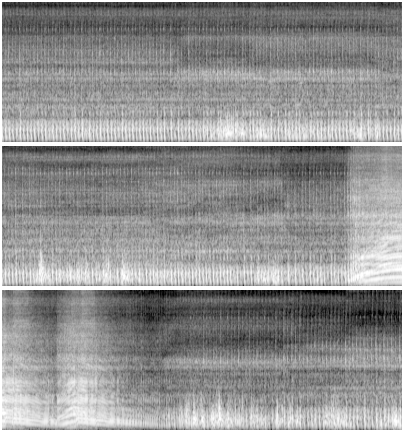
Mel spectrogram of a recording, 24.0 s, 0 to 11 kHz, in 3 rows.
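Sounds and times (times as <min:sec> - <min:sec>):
motorcycle engine idling: 0:00.0 - 0:24.0
motorcycle engine revving: 0:00.0 - 0:24.0.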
